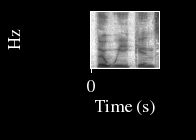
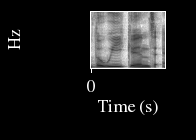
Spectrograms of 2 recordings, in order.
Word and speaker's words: The Weeknd: Men der var jo et kanadisk band, der kaldte sig The Weeknd, så det kunne han jo ikke også hedde. Så han fjernede derfor edet i The Weekends, selvom man udtaler det på samme måde.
